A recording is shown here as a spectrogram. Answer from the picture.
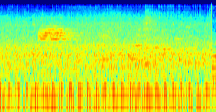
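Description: Motorcycle engine idling with a steady low, rapid pulsing.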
